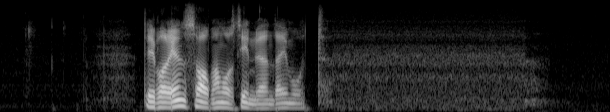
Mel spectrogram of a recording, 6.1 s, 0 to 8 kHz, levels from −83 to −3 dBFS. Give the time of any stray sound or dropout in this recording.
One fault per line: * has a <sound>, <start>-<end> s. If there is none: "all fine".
all fine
